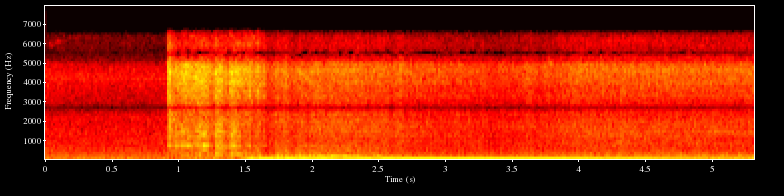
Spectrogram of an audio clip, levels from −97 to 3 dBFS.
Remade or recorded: recorded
